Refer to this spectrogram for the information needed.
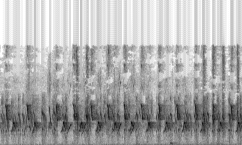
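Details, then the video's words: Song of a caged olive-backed tailorbird played for training: steady chain of two-part high chirps, a buzzy upper note followed by a lower one, close to three per second, slightly uneven. "Melatih suara burung prenjak lumut biar gacor"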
